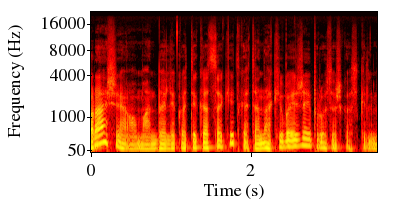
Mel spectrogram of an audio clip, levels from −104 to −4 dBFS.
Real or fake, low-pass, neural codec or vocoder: fake; 19.8 kHz; vocoder, 44.1 kHz, 128 mel bands every 256 samples, BigVGAN v2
